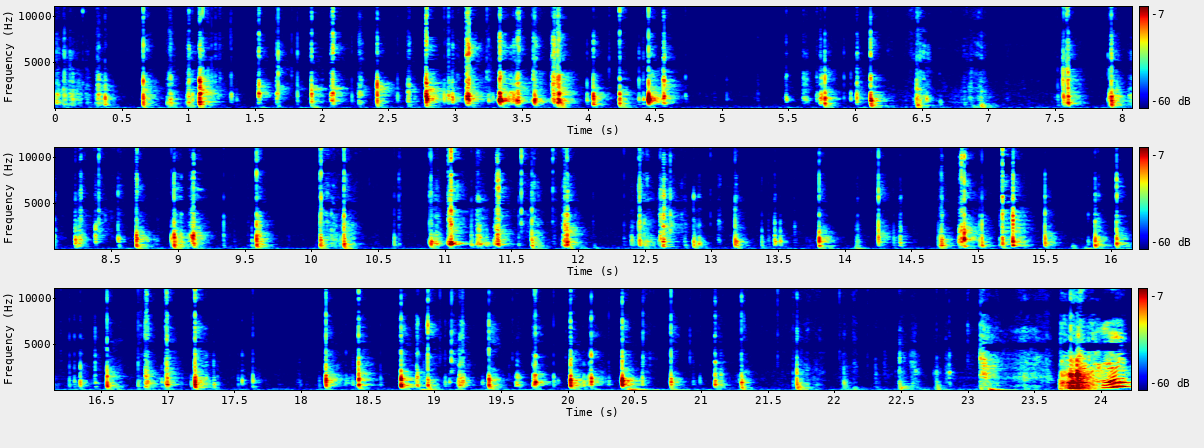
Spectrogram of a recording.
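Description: Tiny paper pieces being pushed out of a die-cut snowflake frame with a pointed poking tool. It makes a run of light clicks and paper crackles in short spells, with brief pauses between them.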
